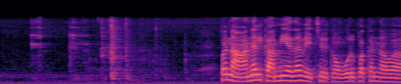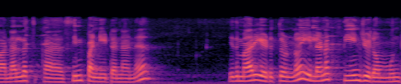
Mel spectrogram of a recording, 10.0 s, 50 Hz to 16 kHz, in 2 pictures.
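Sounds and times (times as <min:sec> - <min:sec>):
metal spoon scraping pan: 0:05.2 - 0:06.4, 0:08.8 - 0:09.7.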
